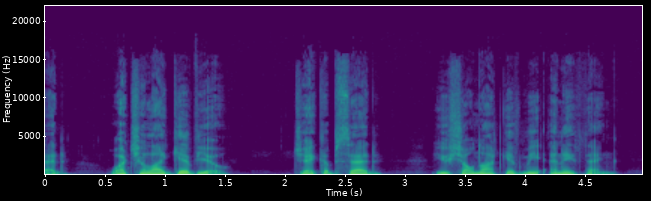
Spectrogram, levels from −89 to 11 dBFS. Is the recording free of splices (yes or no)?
yes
